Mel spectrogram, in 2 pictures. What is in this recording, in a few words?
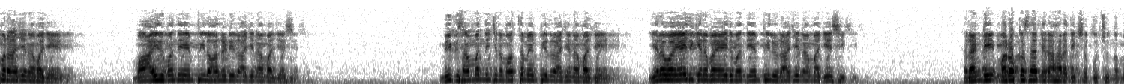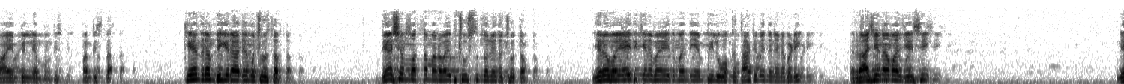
Voice Ringtone; Y S Jagan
